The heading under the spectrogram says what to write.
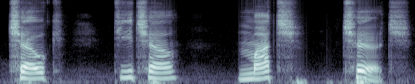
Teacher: Ch is voiceless and fortis, that is produced with more force than j. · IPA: /tʃ/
